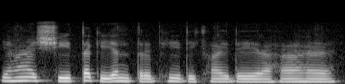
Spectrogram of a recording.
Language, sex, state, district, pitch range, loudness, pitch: Hindi, male, Jharkhand, Ranchi, 130-150 Hz, -15 LUFS, 135 Hz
